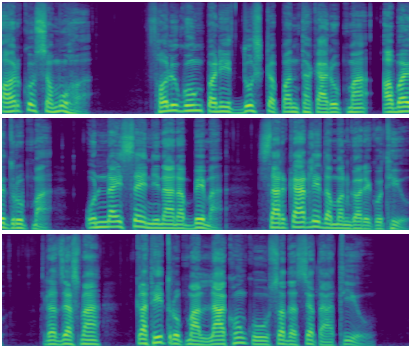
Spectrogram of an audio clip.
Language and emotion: Nepali, neutral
